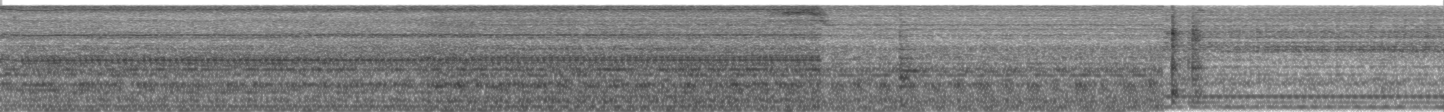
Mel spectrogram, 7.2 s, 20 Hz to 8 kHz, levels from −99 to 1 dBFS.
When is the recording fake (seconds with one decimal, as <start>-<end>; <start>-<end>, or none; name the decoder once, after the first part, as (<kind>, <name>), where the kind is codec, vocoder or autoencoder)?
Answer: 1.4-2.4 (autoencoder, DAC-VAE)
